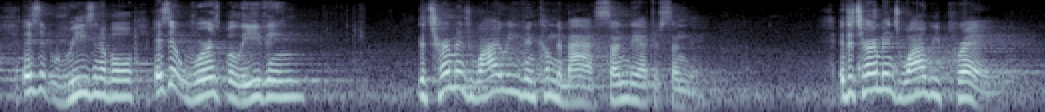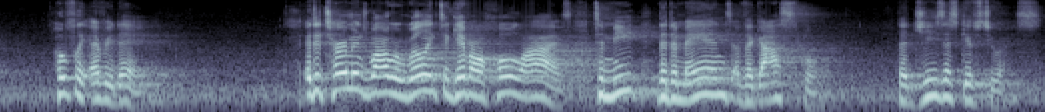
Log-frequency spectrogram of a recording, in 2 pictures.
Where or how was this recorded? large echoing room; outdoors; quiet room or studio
large echoing room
